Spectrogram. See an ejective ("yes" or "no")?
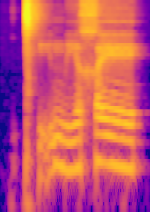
no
